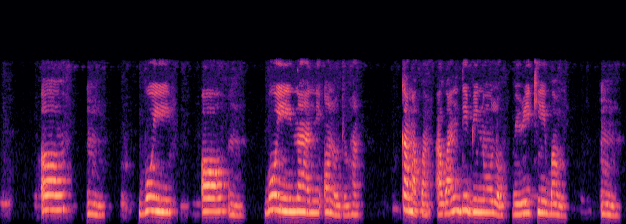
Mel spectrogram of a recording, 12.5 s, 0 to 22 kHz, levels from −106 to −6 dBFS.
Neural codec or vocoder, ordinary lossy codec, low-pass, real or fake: none; none; 7.2 kHz; real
